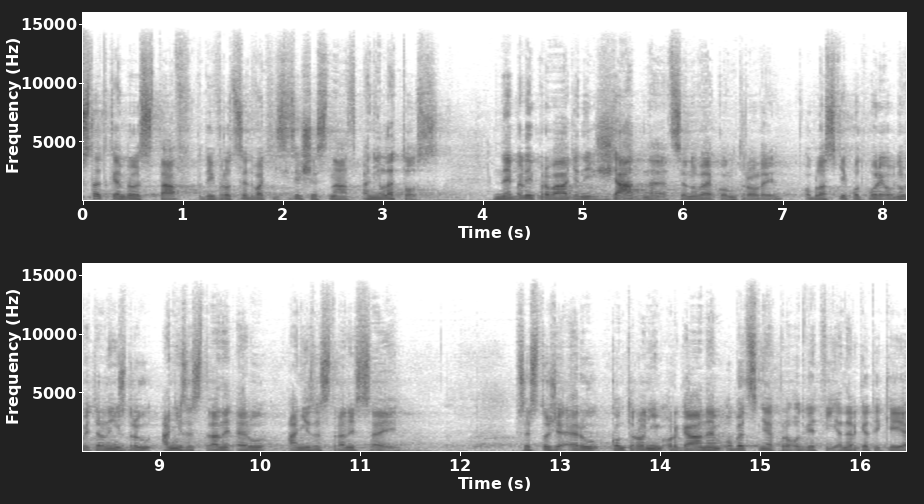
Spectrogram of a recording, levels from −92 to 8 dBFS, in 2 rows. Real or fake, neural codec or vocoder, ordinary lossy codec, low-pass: fake; vocoder, 44.1 kHz, 128 mel bands, Pupu-Vocoder; AAC, 96 kbps; 14.4 kHz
